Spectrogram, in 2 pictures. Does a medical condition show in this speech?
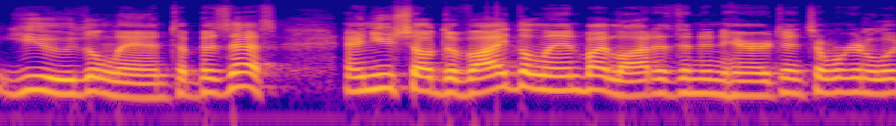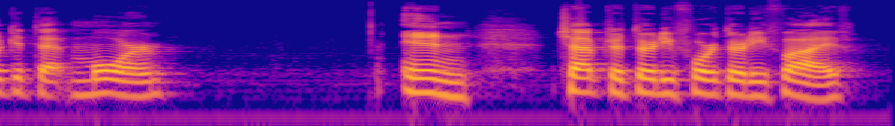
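No.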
